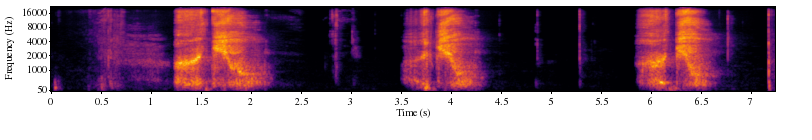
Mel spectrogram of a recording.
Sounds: Sneeze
